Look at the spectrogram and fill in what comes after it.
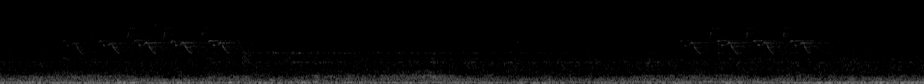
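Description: A songbird sings two phrases, each a quick run of five or six short notes falling in pitch, at about four notes a second. A steady low outdoor rumble runs underneath.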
